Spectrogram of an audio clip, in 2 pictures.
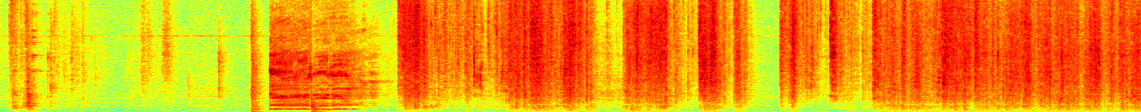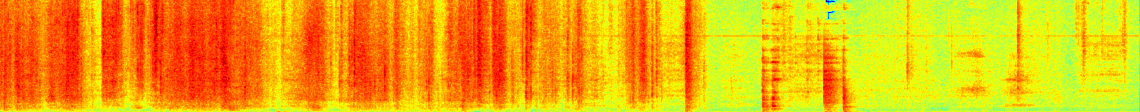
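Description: Crinkling and rustling of foil-wrapped food and packaging being packed into a fabric lunch bag, with small knocks of items set down on the counter. A low steady hum runs underneath.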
